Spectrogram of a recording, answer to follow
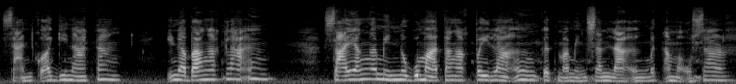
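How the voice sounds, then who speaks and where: An actress with an Ilocano Filipino accent playing a modest, thoughtful daughter in a radio drama. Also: female voice, mid-range voice, unhurried, fairly bright tone, natural voice. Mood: casual. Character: modest, thoughtful daughter readying for a school reunion.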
